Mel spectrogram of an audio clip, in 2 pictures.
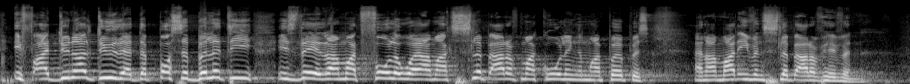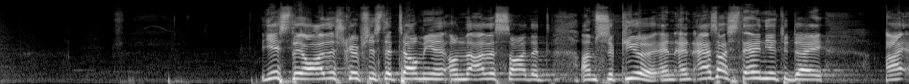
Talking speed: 185 wpm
